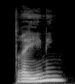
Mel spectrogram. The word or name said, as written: dræning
